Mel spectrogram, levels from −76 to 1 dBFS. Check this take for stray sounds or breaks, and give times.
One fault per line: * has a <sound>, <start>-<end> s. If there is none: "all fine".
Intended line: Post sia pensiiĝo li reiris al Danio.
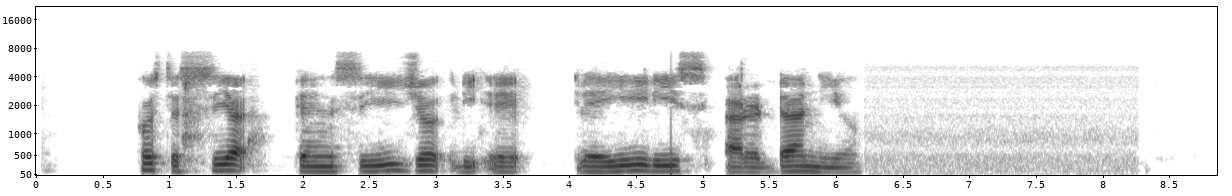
all fine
